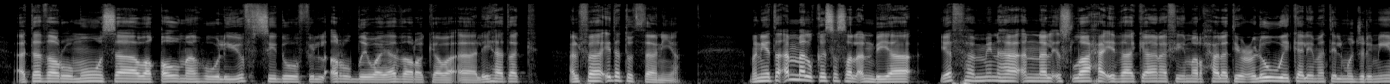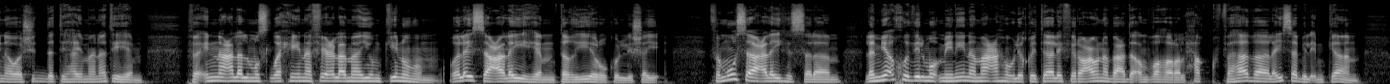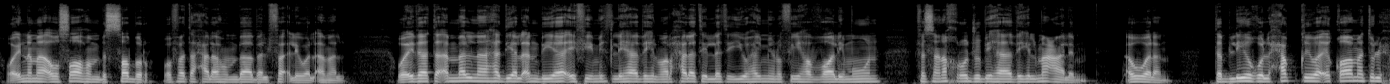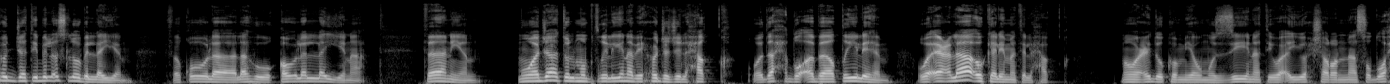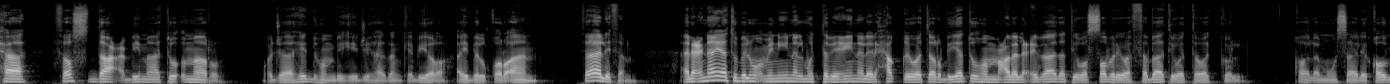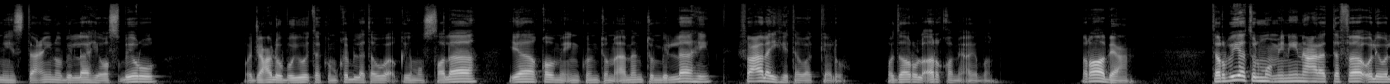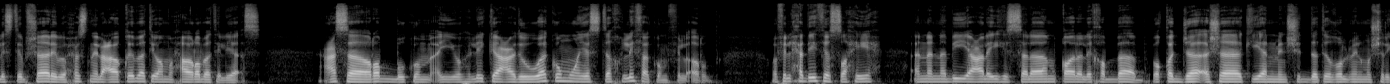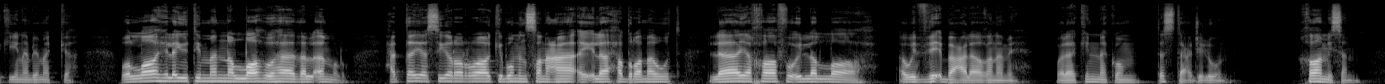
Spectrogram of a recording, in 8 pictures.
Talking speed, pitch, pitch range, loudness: 110 wpm, 125 Hz, 110-140 Hz, -21 LUFS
